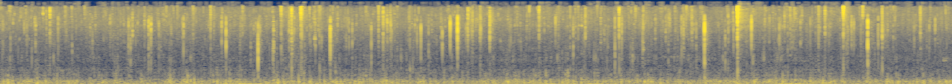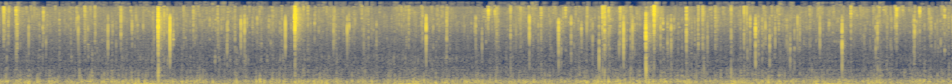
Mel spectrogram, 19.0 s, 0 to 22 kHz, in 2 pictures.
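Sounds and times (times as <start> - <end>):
logs crackling and popping: 0.0 - 19.0
low rumble of flames: 0.0 - 19.0.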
